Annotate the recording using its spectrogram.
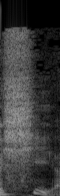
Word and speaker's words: Xi: No, she. I say she. Yeah. Like S-H-E. – Yes, so S-H-I. – Yes, so, she.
